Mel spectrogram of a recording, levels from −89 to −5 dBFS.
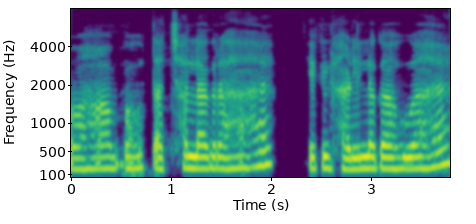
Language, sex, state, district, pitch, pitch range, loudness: Hindi, female, Bihar, Jahanabad, 205 Hz, 190-210 Hz, -15 LUFS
